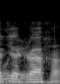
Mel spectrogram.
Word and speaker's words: Satyagraha: it a couple Satyagraha. – Years. – Satyagraha.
